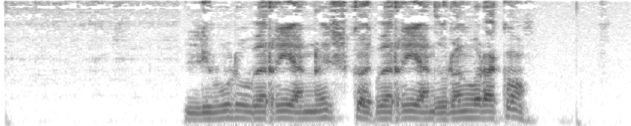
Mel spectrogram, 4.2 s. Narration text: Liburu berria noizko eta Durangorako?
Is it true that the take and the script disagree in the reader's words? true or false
true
